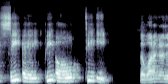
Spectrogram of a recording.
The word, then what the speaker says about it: Capote: name, and it's spelled. That's my first name. Yeah. And my last name is Capote, Capote.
